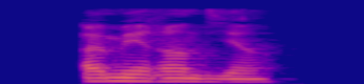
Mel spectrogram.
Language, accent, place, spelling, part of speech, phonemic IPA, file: French, France, Lyon, Amérindiens, noun, /a.me.ʁɛ̃.djɛ̃/, LL-Q150 (fra)-Amérindiens.wav
- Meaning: plural of Amérindien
